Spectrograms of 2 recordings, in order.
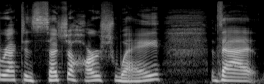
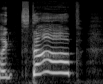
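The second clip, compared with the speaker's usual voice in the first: put-on high, giggling, girly, coy dismissive tone. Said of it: "You're supposed to just be like".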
